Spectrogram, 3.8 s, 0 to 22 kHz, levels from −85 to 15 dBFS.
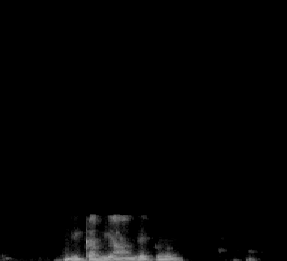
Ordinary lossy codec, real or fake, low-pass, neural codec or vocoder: AAC, 16 kbps; fake; 7.2 kHz; codec, 16 kHz, 16 kbps, FunCodec, trained on LibriTTS, 50 frames a second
